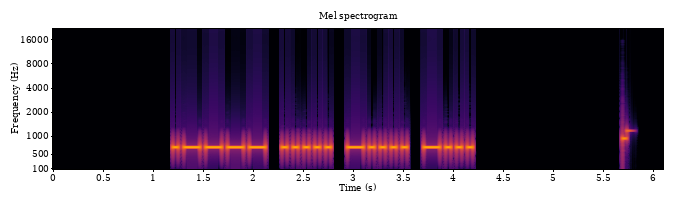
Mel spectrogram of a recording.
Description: Morse code, heard as a keyed tone, about 22 wpm, 700 Hz. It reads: 156B
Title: Four Challenging Letter-Number Combinations 22wpm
